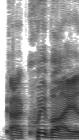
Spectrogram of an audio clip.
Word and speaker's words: Quibi: Quibi is what I've insisted on calling it because it's quick bites.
